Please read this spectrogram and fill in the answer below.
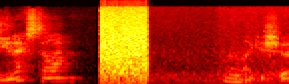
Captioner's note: static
